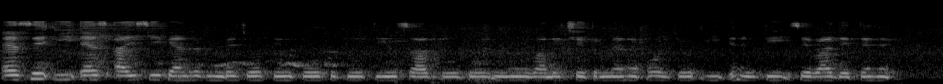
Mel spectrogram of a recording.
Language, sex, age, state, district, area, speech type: Hindi, female, 30-45, Madhya Pradesh, Chhindwara, urban, read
